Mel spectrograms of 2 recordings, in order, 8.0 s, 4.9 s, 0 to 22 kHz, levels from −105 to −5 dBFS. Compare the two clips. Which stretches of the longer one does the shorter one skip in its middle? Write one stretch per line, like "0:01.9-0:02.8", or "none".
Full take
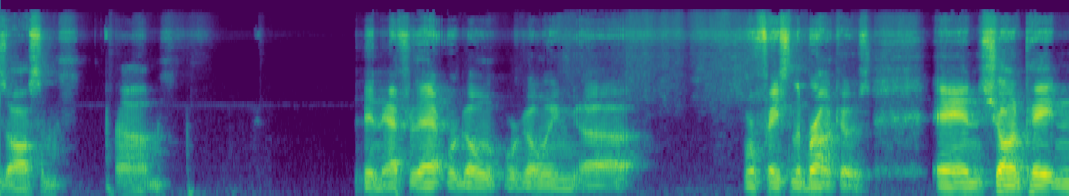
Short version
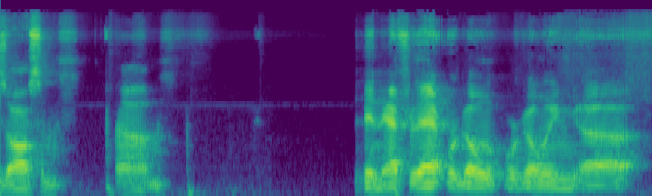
none

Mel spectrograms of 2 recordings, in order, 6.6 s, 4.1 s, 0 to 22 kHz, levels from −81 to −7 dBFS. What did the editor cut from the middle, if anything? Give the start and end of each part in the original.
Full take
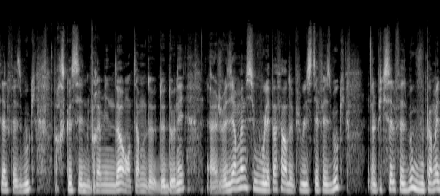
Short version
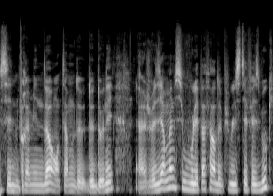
none

